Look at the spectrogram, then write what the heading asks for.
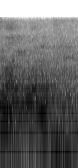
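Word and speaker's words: marijuana: जे silent होता है इस वजह से मारिजुआना।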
